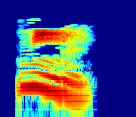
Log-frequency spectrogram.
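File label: "逆", Mandarin Chinese; hsk; chinese flashcards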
